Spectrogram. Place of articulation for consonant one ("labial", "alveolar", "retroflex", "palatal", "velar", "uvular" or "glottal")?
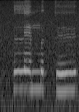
alveolar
